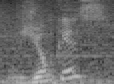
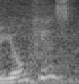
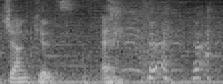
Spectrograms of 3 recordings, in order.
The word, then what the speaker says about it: Junkers: in before all you guys do um it's pronounced junkers or jonkers not junkers oh I love doing these News videos I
